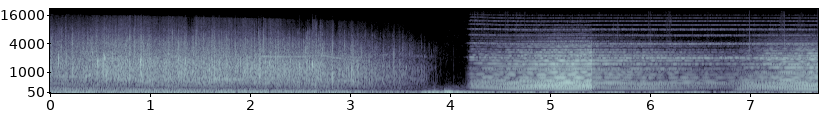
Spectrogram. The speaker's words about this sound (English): Let's give ourselves a great round of applause.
